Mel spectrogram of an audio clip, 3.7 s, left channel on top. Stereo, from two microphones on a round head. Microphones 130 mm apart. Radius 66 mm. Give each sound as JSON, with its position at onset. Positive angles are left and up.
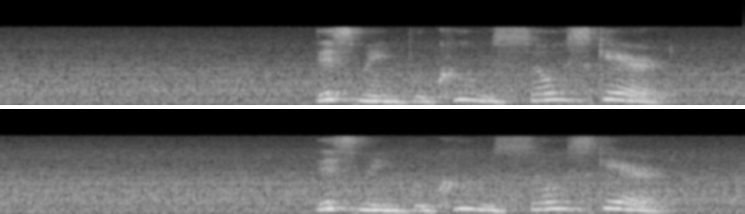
{"t": 1.6, "sound": "a woman speaking", "side_deg": 60, "distance_m": 3.0}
